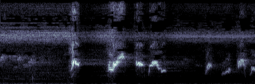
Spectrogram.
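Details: Red-whiskered bulbul kept in a cage, singing a quick phrase of bright, bubbling whistled notes followed by a few softer rising chirps, over a constant high-pitched hum.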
